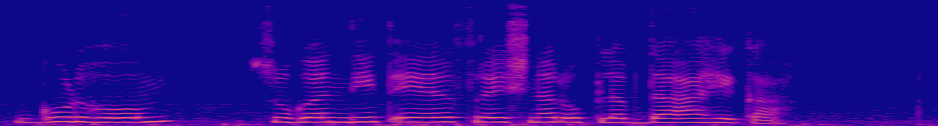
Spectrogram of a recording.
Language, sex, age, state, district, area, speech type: Marathi, female, 60+, Maharashtra, Yavatmal, rural, read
